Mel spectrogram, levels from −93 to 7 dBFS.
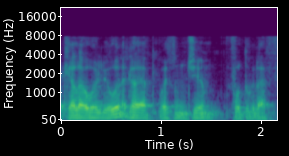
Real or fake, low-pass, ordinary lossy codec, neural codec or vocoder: fake; none; none; codec, 16 kHz, 4.8 kbps, FACodec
